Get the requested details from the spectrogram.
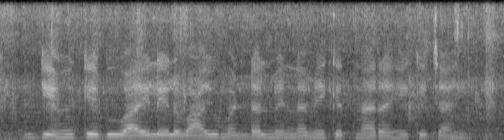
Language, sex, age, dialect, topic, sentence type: Maithili, male, 25-30, Angika, agriculture, question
